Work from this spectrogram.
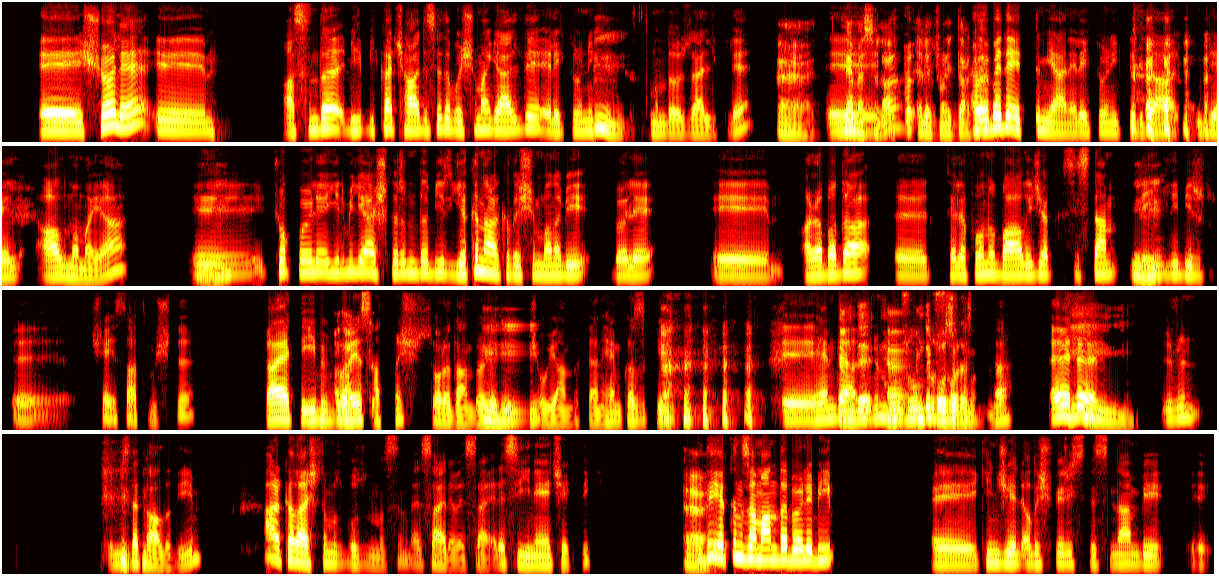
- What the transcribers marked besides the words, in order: tapping; other background noise; laugh; laugh; giggle
- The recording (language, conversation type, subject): Turkish, podcast, Vintage mi yoksa ikinci el alışveriş mi tercih edersin, neden?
